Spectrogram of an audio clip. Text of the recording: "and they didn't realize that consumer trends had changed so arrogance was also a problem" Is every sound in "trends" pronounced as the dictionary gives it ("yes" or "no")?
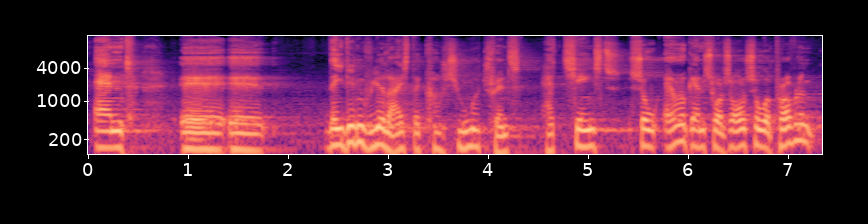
no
